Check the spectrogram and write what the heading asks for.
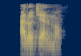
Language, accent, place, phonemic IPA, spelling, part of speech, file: French, France, Lyon, /a.lɔ.djal.mɑ̃/, allodialement, adverb, LL-Q150 (fra)-allodialement.wav
- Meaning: allodially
